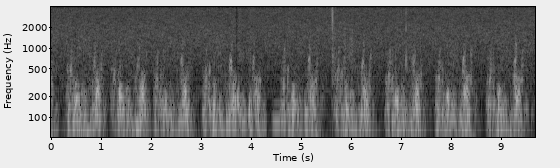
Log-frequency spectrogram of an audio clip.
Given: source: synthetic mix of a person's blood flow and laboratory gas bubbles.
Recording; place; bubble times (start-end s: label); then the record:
Doppler ultrasound of blood flow; precordium
7.06-7.15 s: bubbles
From the record:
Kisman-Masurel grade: 121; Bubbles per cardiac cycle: 1 to 2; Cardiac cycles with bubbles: 10 to 50%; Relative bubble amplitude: barely perceptible (0.100 to 0.250); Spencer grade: 2 (many but less than half of the cardiac periods contain bubble signals, singularly or in groups); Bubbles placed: only in the low amplitude regions of the cardiac cycle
